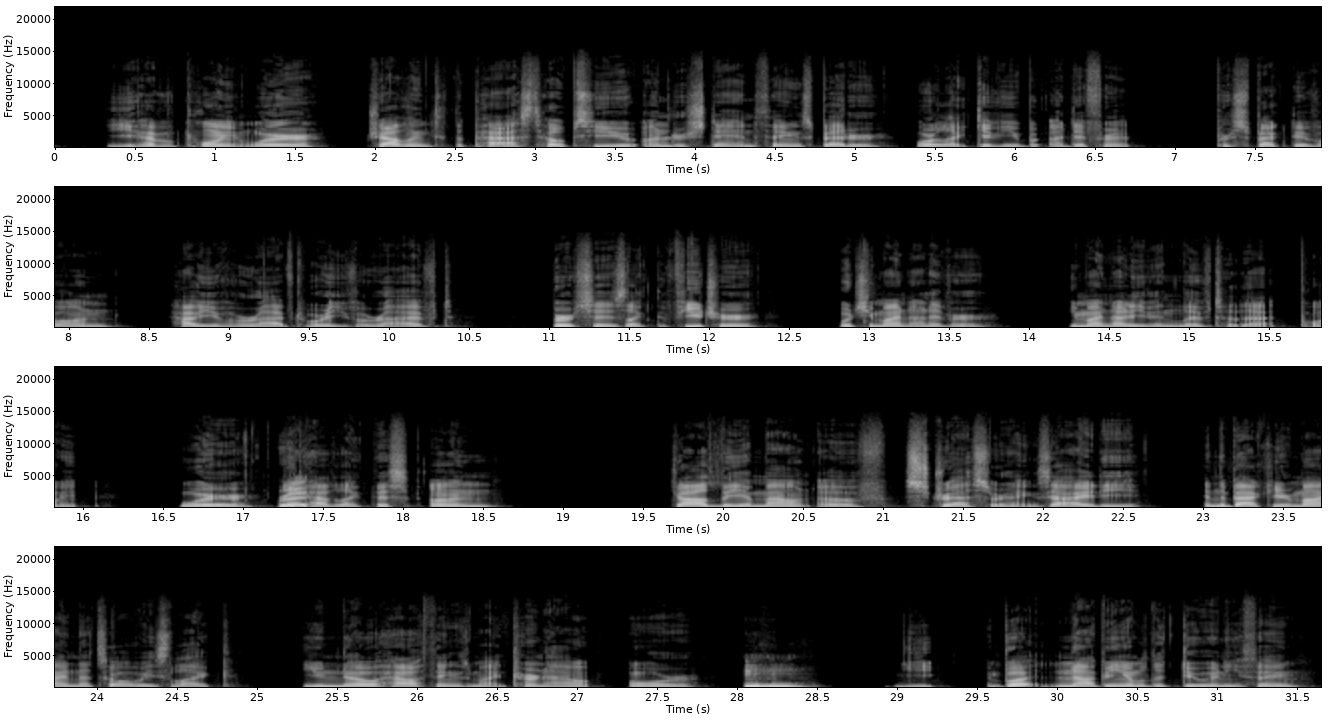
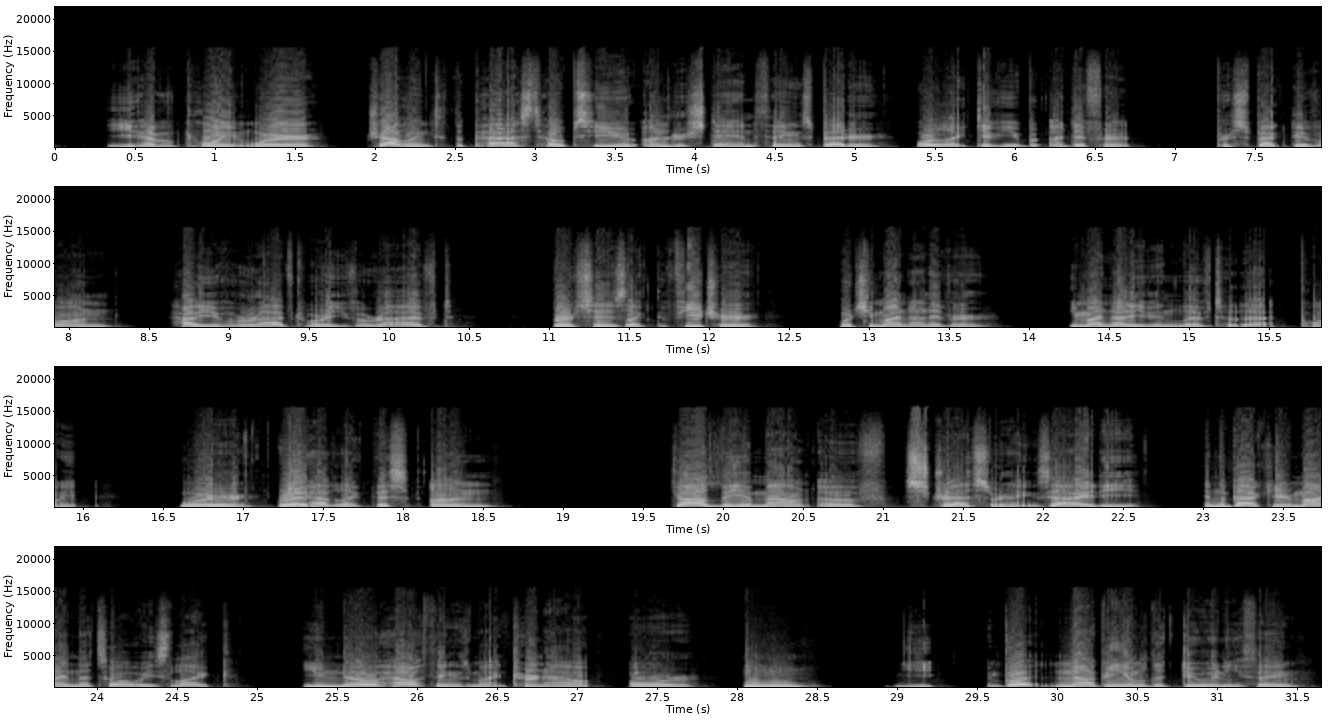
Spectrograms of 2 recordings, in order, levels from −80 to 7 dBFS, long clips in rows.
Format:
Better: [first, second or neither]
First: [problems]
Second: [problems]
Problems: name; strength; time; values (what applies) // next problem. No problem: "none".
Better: first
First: none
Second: distortion; heavy; 5% of the sound clipped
